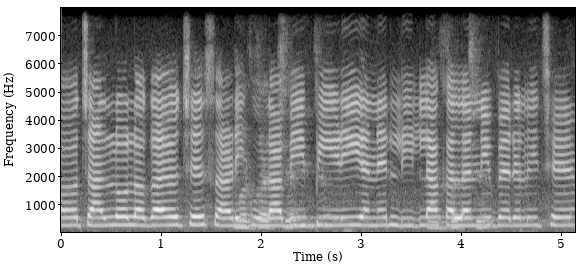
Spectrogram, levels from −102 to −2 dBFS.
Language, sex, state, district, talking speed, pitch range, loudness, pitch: Gujarati, female, Gujarat, Gandhinagar, 150 wpm, 270-285 Hz, -17 LUFS, 275 Hz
